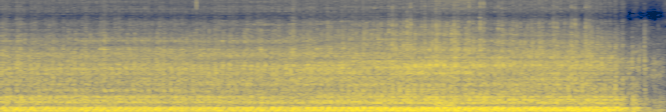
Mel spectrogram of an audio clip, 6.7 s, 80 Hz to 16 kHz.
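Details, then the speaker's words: Evinrude 15hp long-shaft two-stroke outboard, compression about 100–110, carb cleaned, new water pump and gear oil; steady, even burble at fast idle for about six seconds, then a clean shutdown, running pretty decent. "So yeah, that's pretty much it. I mean, you can hear it's running pretty darn decent."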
